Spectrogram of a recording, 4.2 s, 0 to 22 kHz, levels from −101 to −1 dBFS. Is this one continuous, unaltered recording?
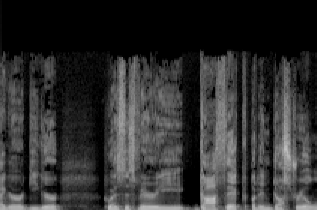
yes; 0 cuts

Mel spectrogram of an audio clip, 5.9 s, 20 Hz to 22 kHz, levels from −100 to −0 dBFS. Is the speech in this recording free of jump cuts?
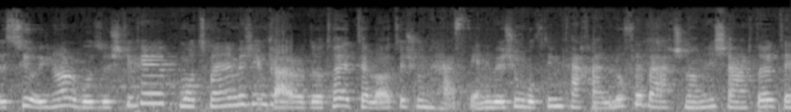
no; 2 cuts; at 1.0 s, 2.0 s

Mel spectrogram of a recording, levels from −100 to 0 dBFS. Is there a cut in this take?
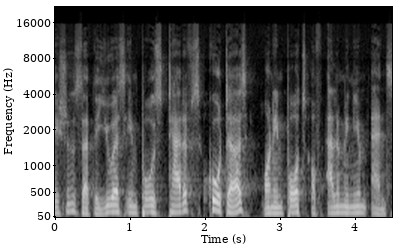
yes; 1 cut; at 2.0 s

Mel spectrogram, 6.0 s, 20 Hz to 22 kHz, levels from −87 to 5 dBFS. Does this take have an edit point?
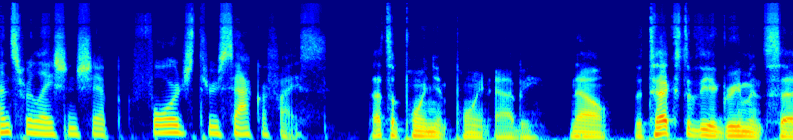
yes; 1 cut; at 4.2 s

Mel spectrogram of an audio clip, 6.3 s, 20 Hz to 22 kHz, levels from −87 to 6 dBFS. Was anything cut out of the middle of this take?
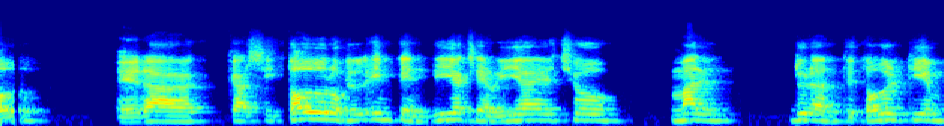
yes; 3 cuts; at 1.8 s, 2.3 s, 3.1 s

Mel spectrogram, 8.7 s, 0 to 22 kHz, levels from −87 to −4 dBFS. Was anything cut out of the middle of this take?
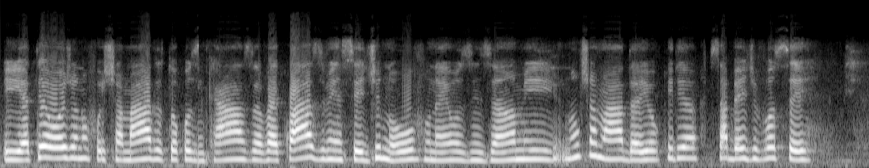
yes; 3 cuts; at 2.0 s, 5.8 s, 7.0 s

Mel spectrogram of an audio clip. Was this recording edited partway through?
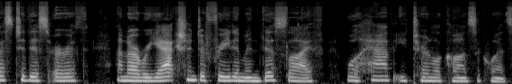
no; 0 cuts

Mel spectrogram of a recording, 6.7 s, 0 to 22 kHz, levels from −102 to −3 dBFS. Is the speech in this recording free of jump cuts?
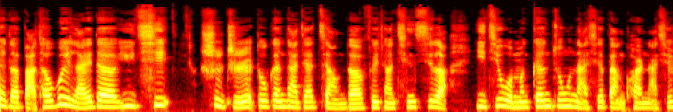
yes; 0 cuts

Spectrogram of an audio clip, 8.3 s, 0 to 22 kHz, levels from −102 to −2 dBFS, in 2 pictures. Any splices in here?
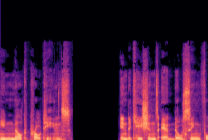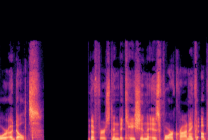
no; 0 cuts

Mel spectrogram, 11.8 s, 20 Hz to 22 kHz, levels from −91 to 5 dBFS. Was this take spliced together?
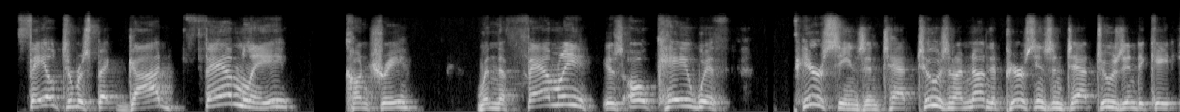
yes; 1 cut; at 9.9 s

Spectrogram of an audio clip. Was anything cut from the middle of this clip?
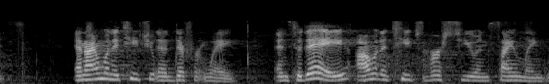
yes; 2 cuts; at 1.5 s, 4.2 s

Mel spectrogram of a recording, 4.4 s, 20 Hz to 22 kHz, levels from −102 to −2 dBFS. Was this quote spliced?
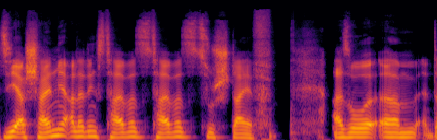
yes; 1 cut; at 1.5 s

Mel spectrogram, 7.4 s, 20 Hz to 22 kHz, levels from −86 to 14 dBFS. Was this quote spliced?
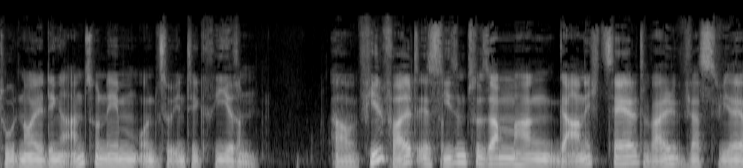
yes; 2 cuts; at 1.6 s, 4.4 s

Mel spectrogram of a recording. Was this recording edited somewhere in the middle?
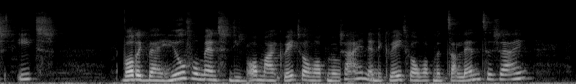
yes; 3 cuts; at 1.2 s, 2.5 s, 3.4 s

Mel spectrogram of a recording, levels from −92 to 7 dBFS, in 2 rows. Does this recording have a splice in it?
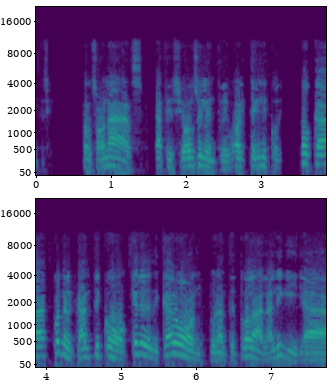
yes; 1 cut; at 1.5 s

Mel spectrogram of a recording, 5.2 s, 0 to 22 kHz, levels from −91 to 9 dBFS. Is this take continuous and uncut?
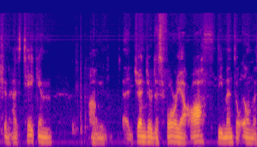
yes; 0 cuts

